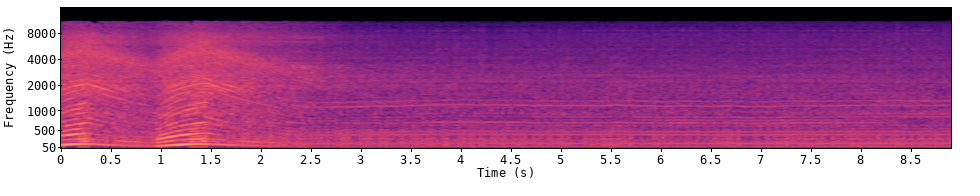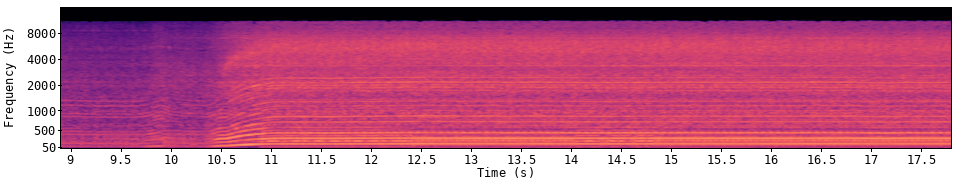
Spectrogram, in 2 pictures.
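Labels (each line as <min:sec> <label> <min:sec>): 0:00.0 A chainsaw is being started repeatedly outdoors. 0:03.7
0:03.7 A chainsaw buzzes nearby. 0:10.3
0:10.4 A chainsaw cuts wood loudly outdoors. 0:17.8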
